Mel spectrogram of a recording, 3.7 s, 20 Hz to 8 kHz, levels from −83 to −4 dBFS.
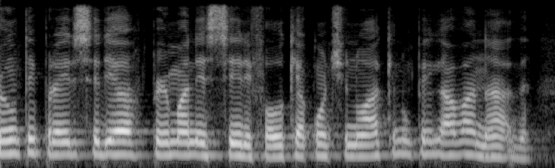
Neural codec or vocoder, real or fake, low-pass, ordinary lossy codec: none; real; 7.2 kHz; none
